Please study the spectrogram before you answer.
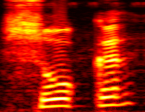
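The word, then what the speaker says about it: Tso Kar: वो कौन सा है, सोकर लेक। ध्यान रखिएगा, सोकर लिखा हुआ है लेकिन यहाँ पे टी से स्टार्ट होता है, टी साइलेंट होता है।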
